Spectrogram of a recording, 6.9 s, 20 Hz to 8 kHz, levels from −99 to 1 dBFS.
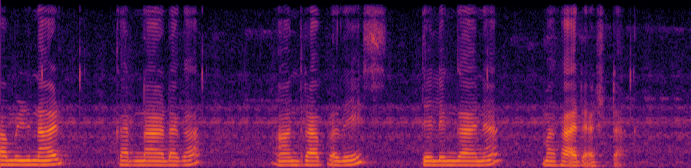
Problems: constant background noise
